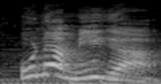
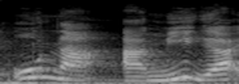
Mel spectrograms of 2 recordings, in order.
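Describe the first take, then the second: First: The two A sounds merge into one. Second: Both A sounds are said separately. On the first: "como se fosse um A apenas" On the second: "Se eu for dizer una amiga"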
